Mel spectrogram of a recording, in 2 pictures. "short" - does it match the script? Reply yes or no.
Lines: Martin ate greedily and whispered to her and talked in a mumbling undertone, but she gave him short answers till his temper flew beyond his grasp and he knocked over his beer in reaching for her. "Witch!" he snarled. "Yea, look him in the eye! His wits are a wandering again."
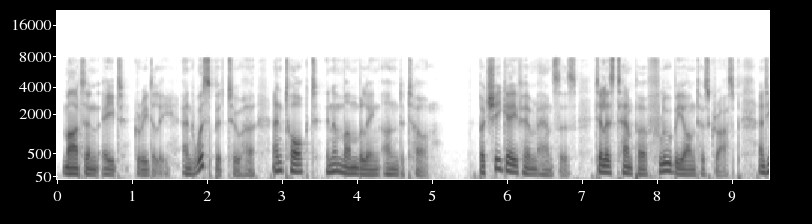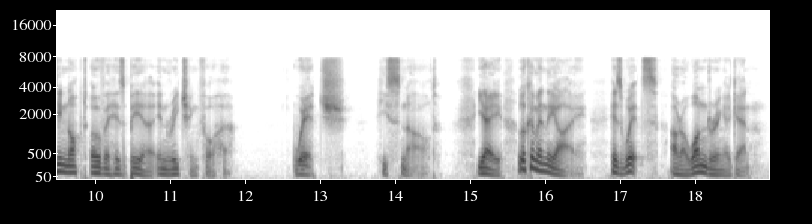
no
